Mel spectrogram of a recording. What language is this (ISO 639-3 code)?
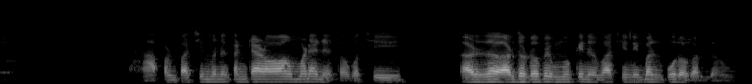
guj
